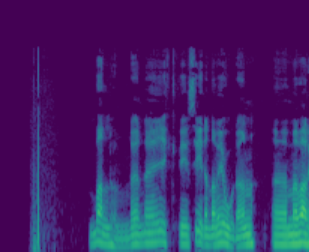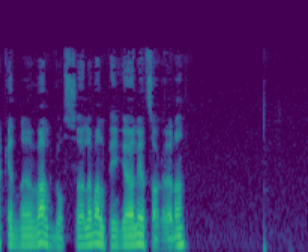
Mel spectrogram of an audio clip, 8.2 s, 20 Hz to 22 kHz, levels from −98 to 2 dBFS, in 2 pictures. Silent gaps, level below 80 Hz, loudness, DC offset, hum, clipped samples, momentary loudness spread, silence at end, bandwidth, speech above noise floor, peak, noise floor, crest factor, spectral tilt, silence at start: none; -56 dBFS; -33 LUFS; under 0.1%; none; under 0.1%; 10 LU; 0.6 s; 11 kHz; 48 dB; -14 dBFS; -80 dBFS; 20 dB; -7 dB/octave; 0.45 s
